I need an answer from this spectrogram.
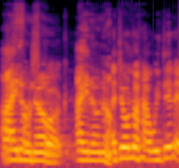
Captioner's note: chuckle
